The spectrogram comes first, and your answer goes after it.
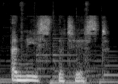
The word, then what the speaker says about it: anesthetist: And this is how it should be pronounced. Anesthetist.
